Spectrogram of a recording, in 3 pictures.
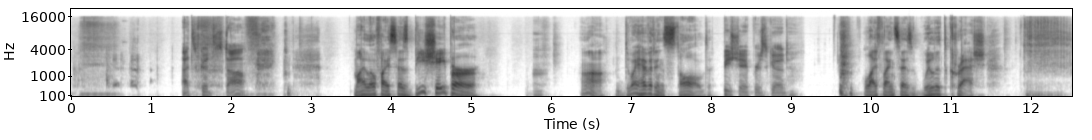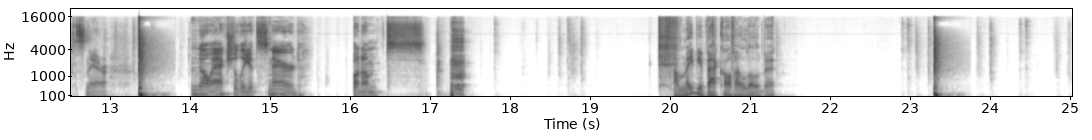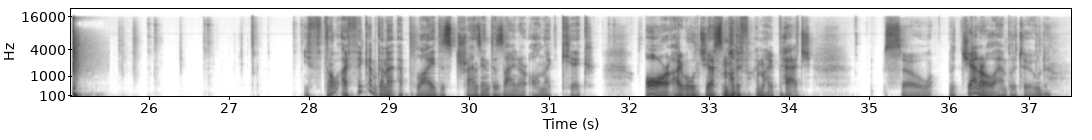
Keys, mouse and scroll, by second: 13.0 space, 13.8 space, 17.6 click, 18.6 space, 20.1 click, 20.9 space, 22.6 click, 22.9-23.6 typing, 24.1 click, 25.7 click, 26.4 click, 27.5 click, 31.5 click, 32.7 click, 32.9 click, 35.9 click.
